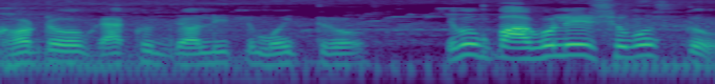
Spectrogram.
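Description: A man's voice amid noticeable background noise. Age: 80s+. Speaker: spiritual teacher. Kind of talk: appeal to devotees.

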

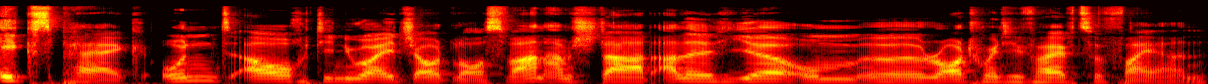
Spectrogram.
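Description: This man talks very slowly. The background is silent and the recording very clean. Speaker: wrestling podcast host. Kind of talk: casual review chat.

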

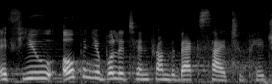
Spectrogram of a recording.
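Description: A woman is speaking. Her pitch varies in an ordinary way. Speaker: pastor. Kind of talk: church announcements. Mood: calm, somber then warm. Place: church. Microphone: lapel.

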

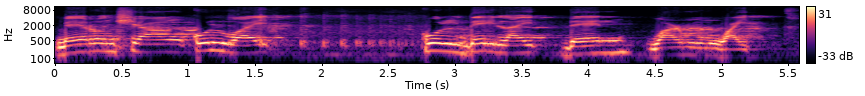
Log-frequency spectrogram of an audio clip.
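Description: A man with a high voice speaks very slowly and with ordinary pitch variation, while noticeable background noise and audible room echo fill the recording. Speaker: electrician and video blogger. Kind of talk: product review tutorial. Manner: halting, many fillers.

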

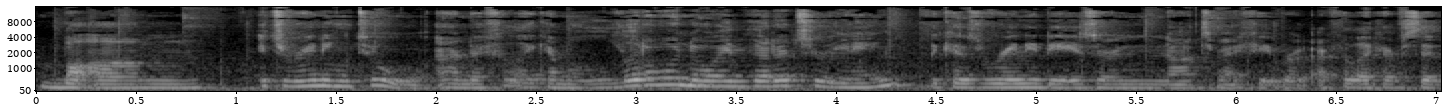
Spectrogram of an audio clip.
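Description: An unremarkable speaking voice from a woman, fairly low in pitch with ordinary pitch variation, at a fairly quick pace over light background noise. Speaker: vlogger. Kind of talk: casual vlog chat. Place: office. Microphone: phone near.

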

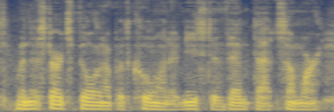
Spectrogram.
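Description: This man's voice sits at a very deep, low pitch. His tone is relaxed. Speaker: car hobbyist. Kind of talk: casual DIY tutorial talk. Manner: relaxed, hesitant with fillers.

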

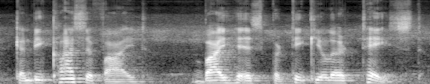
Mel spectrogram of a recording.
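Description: A man speaks with vocal fry. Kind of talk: scripture lecture with live translation. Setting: video call. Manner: pauses for interpreter after short segments.

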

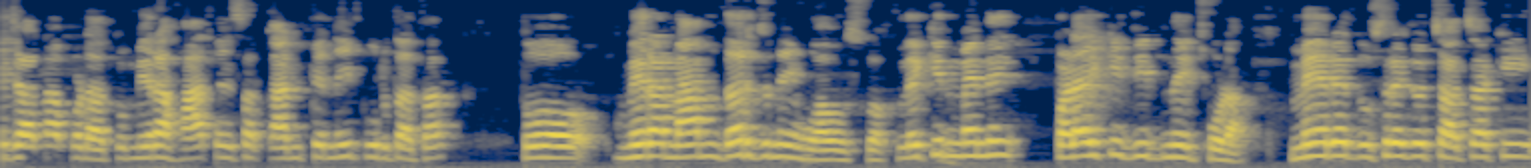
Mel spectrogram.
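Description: A man's high-pitched voice at a fairly slow pace, with fairly even intonation. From Maharashtra, Gondia district (Vidarbha); Maharashtra, India. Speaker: rural government doctor; guest. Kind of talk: interview; interview answer. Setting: studio. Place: studio.

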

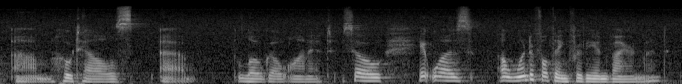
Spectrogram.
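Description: A woman talks with a very deep, low pitch. Light background noise sits behind her. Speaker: town commissioner. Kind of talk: council meeting discussion. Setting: town council meeting. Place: meeting room.

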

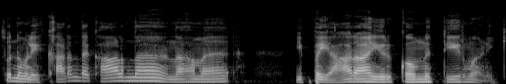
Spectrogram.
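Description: Heard in a dry, close sound with no echo, a man talks with medium pitch and ordinary pitch variation. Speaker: YouTuber. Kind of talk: reflective monologue. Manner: unscripted, off the cuff.

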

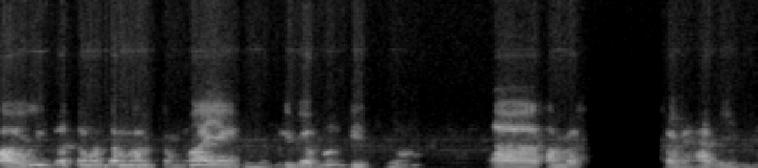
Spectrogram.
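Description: The loudness swings widely from moment to moment. Everything is delivered at a very fast pace. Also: man. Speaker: moderator and MC; moderator, MC. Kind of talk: event moderation. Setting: video call. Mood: polite, grateful. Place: home room. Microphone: video call.

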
